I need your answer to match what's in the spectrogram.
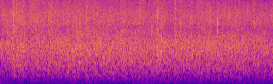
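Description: An audience claps steadily for about four seconds to show they think Donald Trump would beat Bernie Sanders in a U.S. presidential election, a dense, even wash of many hands at a fairly loud level with no speech over it.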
